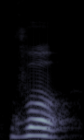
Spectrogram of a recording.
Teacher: होठ हैं उनको स्पर्श कर करता है करते हैं दांत तो व का उच्चारण कहां से होता है ऊपर के दांत और नीचे के होठ से · व, अब व बोल रहे हैं तो क्या है, जो हमारे ऊपर के दांत हैं वो नीचे के जो होंठ हैं उनको स्पर्श करते हैं दांत। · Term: दंतोष्ठ्य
